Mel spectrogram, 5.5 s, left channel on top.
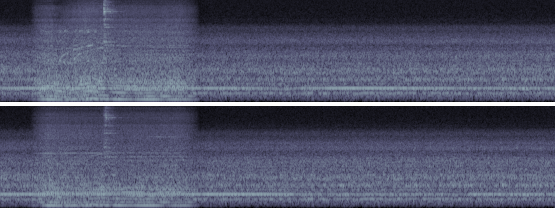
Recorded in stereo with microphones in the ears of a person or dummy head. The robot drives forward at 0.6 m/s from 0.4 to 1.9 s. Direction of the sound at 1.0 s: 70° left (ahead or behind).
